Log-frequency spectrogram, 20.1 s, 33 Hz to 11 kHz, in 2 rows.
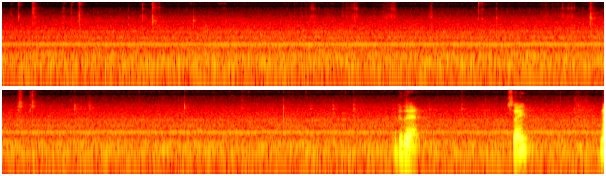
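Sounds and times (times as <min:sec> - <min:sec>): steady background hum: 0:00.0 - 0:20.0
knife scraping wood: 0:04.9 - 0:08.4, 0:09.0 - 0:10.7.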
